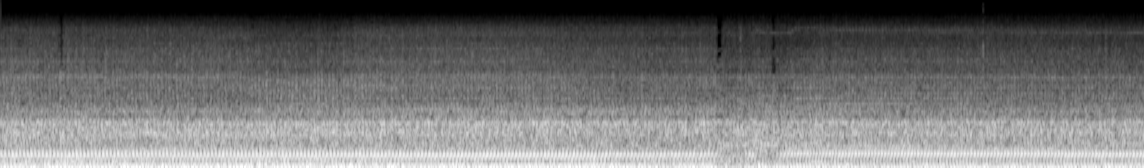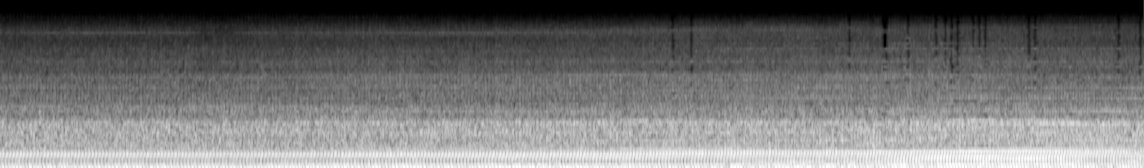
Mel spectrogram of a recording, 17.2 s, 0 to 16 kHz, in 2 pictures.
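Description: F.B Mondial Pagani 300 motorcycle engine running at a moderate road speed. The note breaks briefly about five and a half seconds in, as at a gear change, then slowly rises in pitch as the bike gently accelerates.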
